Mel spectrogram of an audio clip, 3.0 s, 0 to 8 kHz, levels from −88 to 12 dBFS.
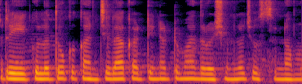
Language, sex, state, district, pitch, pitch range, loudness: Telugu, female, Andhra Pradesh, Krishna, 195 Hz, 190-205 Hz, -14 LUFS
